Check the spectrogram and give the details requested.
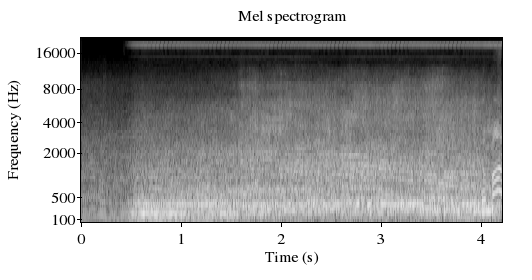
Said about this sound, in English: Yes, that is a Corvette.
